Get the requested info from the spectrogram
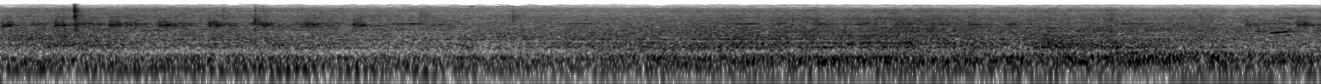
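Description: Steady low rumble of distant motor traffic, swelling a little past the middle, with a faint rapid high ticking in the first couple of seconds.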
